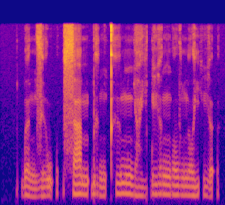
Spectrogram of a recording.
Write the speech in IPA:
ɓ ə˧˩ n z ɨ̰˧˨ w ʔ | s a˧ m ɓ ɨ˧˩ ŋ t̪ʰ ɨ˧ m ɲ a̤˨˩ j ɗ i˧ ə̯ ŋ o˧ w n o˨˦ j ʔ ḭ˧˨ ə̯ ʔ

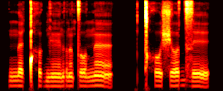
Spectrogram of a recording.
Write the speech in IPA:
n ɛ ǃʰ ə ɡ ẽ r ə̃ t ɤ n ɛ̃ | ǀʰ ɤ ʃ ə d͡z e

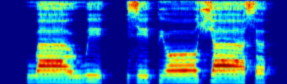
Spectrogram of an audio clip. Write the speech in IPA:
w aː w e | z e pʲ ɔː ç aː s ɐ

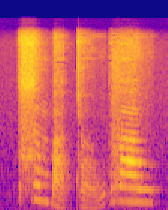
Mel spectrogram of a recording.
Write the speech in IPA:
s ə˧ m ɓ a˨˩ t̚ c ə˨˩˦ w | v a˧ w

